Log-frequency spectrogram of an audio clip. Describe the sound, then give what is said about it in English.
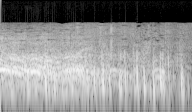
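Horses gallop off with a quick, uneven drumming of hoofbeats that grows more distinct toward the end, following a brief drawn-out tonal cry at the start. “Sergeant, I'd say there wasn't a horse in the whole troop that could travel like them.”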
